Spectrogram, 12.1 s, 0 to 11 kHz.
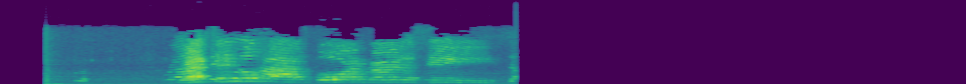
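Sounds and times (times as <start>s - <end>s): child sing-song speech: 2.1s - 6.5s.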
